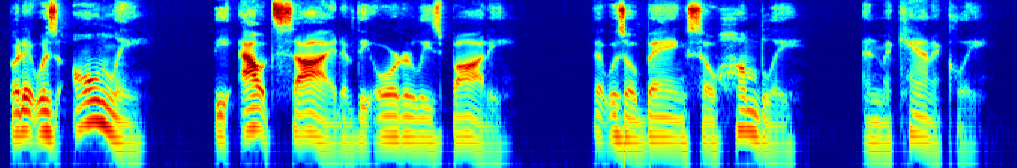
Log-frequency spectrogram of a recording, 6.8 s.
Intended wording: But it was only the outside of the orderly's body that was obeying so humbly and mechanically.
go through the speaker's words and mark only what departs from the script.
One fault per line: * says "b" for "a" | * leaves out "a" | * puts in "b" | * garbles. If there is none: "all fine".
all fine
